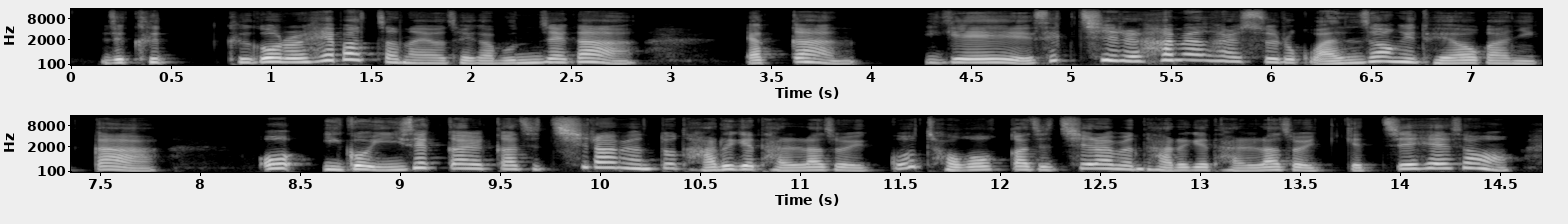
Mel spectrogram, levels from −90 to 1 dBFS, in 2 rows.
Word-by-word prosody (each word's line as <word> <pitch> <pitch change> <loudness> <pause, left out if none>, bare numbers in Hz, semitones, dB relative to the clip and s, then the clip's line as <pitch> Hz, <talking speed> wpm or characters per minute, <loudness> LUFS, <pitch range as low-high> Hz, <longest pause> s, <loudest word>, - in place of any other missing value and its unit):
이제 205 +3 +1
그 230 +2 -2 0.3
그거를 240 +2 +4
해 350 +5 +3
봤잖아요. 220 - -1
제가 170 -1 -3
문제가 200 +2 0 0.5
약간 185 -2 0 0.3
이게 215 -2 +3
색칠을 335 - 0
하면 365 +2 0
할수록 265 -8 -2
완성이 240 - +2
되어 180 -5 0
가니까 165 +1 -3 0.5
어 285 +2 +5 0.2
이거 215 +1 +5
이 190 0 -2
색깔까지 270 -6 -1
칠하면 315 -2 +1
또 290 - -4
다르게 225 -1 +2
달라져 180 0 -1
있고 160 - -4
저것까지 200 - -1
칠하면 265 0 0
다르게 180 -3 -1
달라져 175 +2 -2
있겠지 165 +8 -2
해서 290 - 0
210 Hz, 300 characters per minute, -23 LUFS, 180-270 Hz, 0.5 s, 어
